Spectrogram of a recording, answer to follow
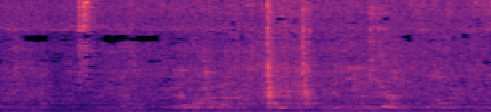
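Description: Indistinct voices of people talking in the background, with a few short clicks.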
